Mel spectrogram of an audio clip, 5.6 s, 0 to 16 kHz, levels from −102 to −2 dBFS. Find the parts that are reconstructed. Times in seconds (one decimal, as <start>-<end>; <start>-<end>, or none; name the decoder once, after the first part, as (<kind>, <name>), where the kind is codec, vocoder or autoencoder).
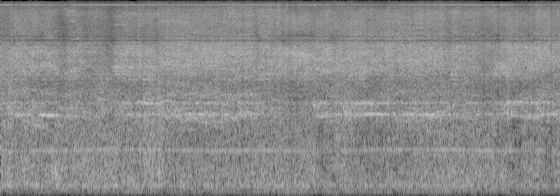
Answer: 0.0-0.7 (codec, DAC); 2.8-4.0; 4.8-5.6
